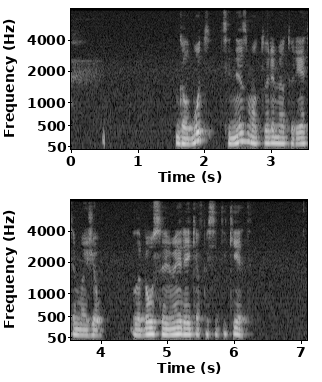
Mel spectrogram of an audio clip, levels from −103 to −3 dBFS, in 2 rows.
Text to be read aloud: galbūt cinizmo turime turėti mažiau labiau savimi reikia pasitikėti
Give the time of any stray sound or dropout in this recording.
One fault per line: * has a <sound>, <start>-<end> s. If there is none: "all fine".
all fine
